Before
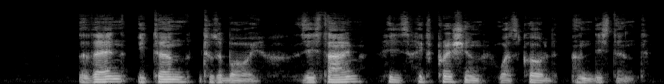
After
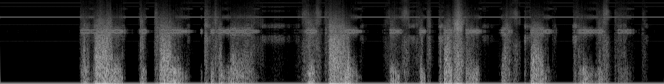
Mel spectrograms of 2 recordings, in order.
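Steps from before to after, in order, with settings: noise vocoder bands 6; whine 4700 Hz -29 dBFS; full-wave rectifier

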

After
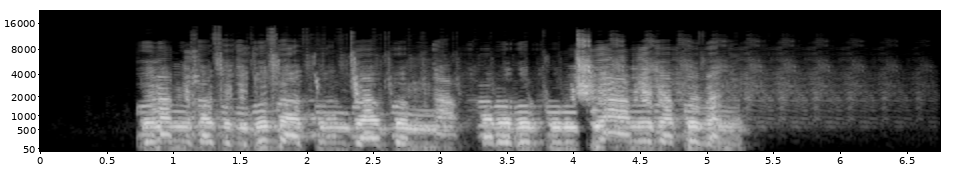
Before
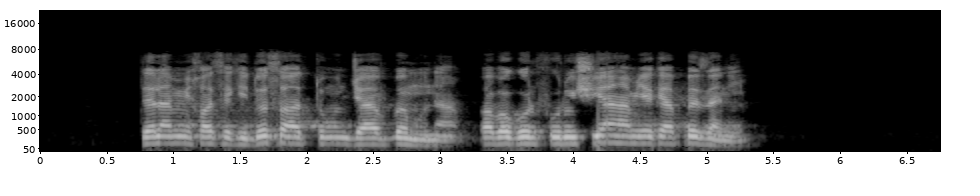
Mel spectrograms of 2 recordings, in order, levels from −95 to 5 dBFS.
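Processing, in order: formant sharpening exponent 2; ring modulator 270 Hz; thin delay 0.257 s, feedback 68%, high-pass 2800 Hz, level -16 dB; AGC gain up to 13 dB; harmoniser -3 st -11 dB, +3 st -11 dB, +12 st -13 dB; HPF 420 Hz 6 dB/oct; maximiser +6.5 dB; gain -1 dB

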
